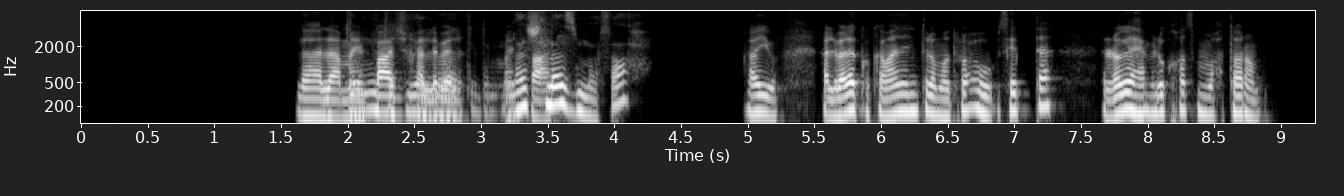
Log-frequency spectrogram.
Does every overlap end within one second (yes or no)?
no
